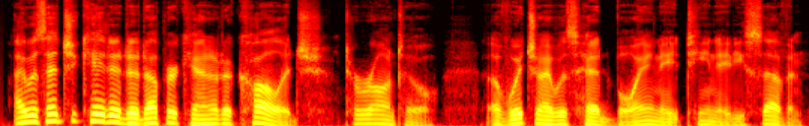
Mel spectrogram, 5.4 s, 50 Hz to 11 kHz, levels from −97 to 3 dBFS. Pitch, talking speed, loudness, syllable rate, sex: 110 Hz, 200 wpm, -18 LUFS, 6.4 syllables/s, male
